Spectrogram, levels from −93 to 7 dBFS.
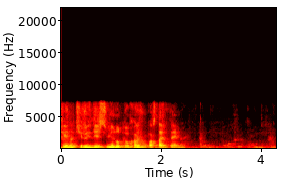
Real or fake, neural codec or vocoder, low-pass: fake; codec, 24 kHz, 3 kbps, HILCodec; 7.2 kHz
